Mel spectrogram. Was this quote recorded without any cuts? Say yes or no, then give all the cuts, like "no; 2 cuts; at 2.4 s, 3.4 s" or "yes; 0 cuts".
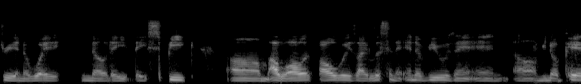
yes; 0 cuts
